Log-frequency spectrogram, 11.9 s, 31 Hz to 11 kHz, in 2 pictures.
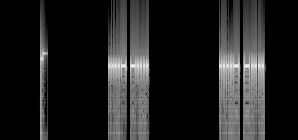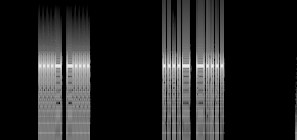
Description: Morse code, heard as a keyed tone, about 33 wpm, 700 Hz. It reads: 46 46 46 46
